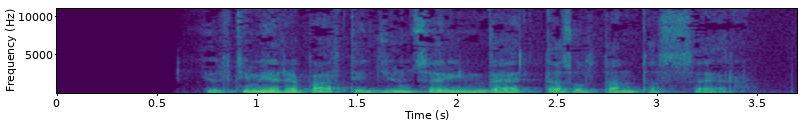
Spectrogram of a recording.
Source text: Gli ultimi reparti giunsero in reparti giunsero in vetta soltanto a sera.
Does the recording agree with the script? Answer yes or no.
no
